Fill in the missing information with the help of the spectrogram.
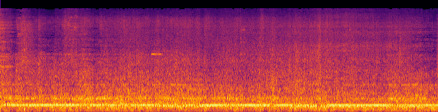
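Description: Two trains running side by side at close quarters: the steady, loud running noise of wheels on rail, with a constant hum from the electric locomotive passing alongside.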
